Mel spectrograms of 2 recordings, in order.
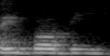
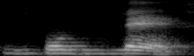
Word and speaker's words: Ribeauvillé: And I learned, everyone, it's not Ribeauvillé, it's Ribeauvillé. So that just put that on the long list of things I've been spelling wrong and mispronouncing for decades.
